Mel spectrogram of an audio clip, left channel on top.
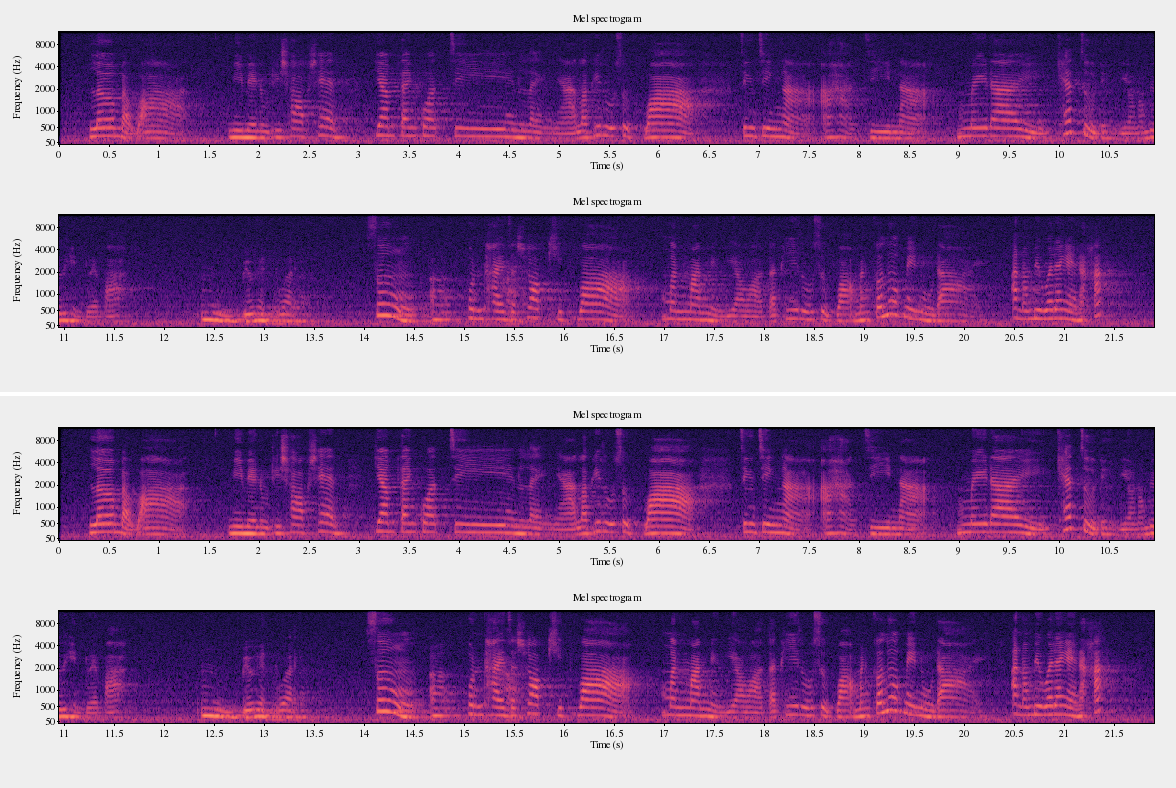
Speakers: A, on the right; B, on the right.
A: เริ่มแบบว่ามีเมนูที่ชอบเช่นยำแตงกวาจีนอะไรอย่างเงี้ยแล้วพี่รู้สึกว่าจริงๆอ่ะอาหารจีนอ่ะไม่ได้แค่จืดอย่างเดียวน้องบิวเห็นด้วยปะ
B: อืมบิวเห็นด้วย
A: ซึ่ง
B: อ่า
A: คนไทยจะชอบคิดว่า
B: ค่ะ
A: มันมันอย่างเดียวอะแต่พี่รู้สึกว่ามันก็เลือกเมนูได้อ่ะน้องบิวว่าได้ไงนะคะ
